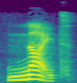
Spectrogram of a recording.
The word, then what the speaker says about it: night: Now you have the I sound. I and the GH is silent once again. Silent. For example, light, night, bright, fight, flight, delight, high, thigh, sigh, sight.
